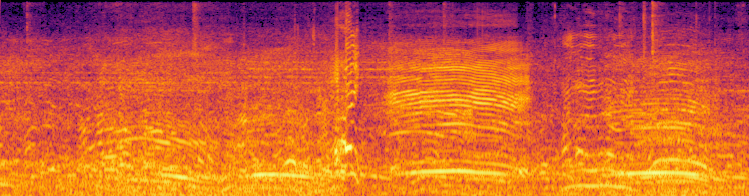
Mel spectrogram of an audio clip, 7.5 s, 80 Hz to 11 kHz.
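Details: Young cattle, small bulls and heifer calves, at a cattle market in Kushtia, Bangladesh, on 8 October 2025, with Sahiwal bull calves tagged. Several drawn-out, arching moos rise and fall and overlap across the clip, amid men's bargaining voices and crowd chatter.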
